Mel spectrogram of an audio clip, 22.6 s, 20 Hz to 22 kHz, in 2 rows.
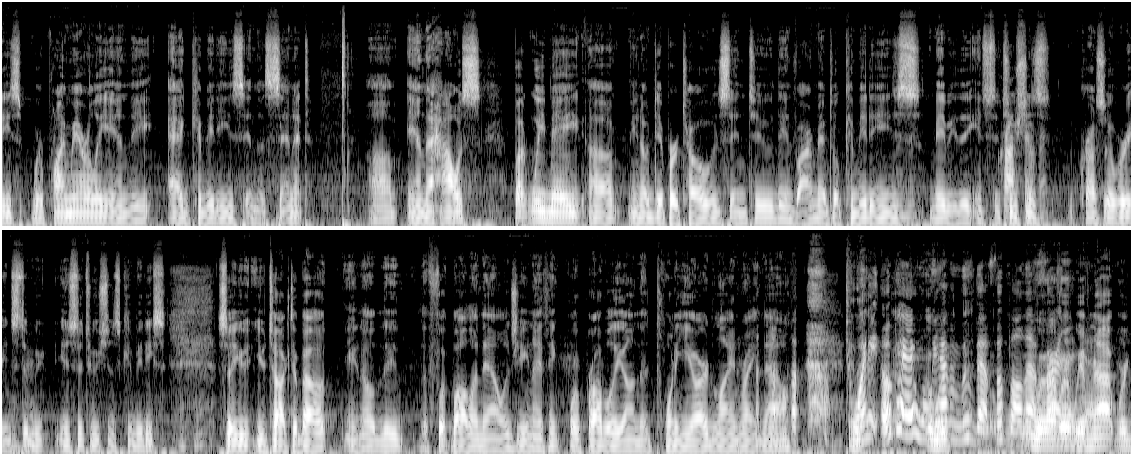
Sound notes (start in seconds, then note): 18.7 laughter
